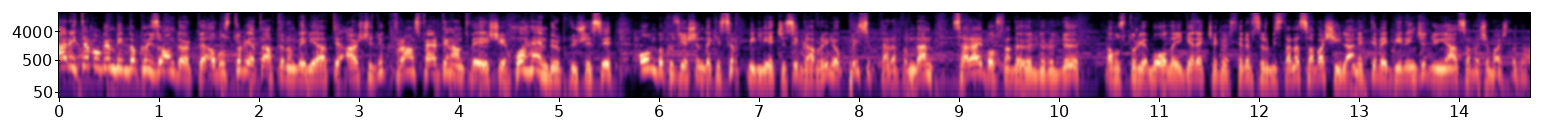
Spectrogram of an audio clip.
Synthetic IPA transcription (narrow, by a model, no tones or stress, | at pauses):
aːɾiçt̪ɛbuɟynbind̪o̞kuzjyzo̞nd̪øɾt̪ːɛabust̪ʰuɾjat̪ʰaht̪ʰɯnɯnvelʲijaːt̪ʰɯʔaɾʃid̪ycfɾansfæɾd̪inant̪vɛeɾʃiho̞ɦænbyɾc̚d̪yʃesɪo̞nd̪o̞kʰuzjaʃɯnd̪acisɯɾp̚milʲːijet͡ʃʰisiɡavɾilʲo̞pʰɾisip̚t̪ʰaɾafɯnd̪ansaɾajbo̞snad̪aølʲd̪yɾylʲd̪y | abust̪uɾjabuo̞lˠajɯɟe̞ɾɛc̚t͡ʃʰɛɟø̞st̪ʰe̞ɾipsɯɾbist̪ʰanasavaʃiːlʲaːnɛt̪ʰːivɛbiɾind͡ʒid̪ynjaːsavaʃɯba̰ʃlˠa̰d̪ɯ̰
